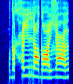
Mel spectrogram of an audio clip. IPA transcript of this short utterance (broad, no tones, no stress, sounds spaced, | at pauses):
dˤ ə x ħ iː r iː dˤ iː ɮ ɪ ʕ ə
